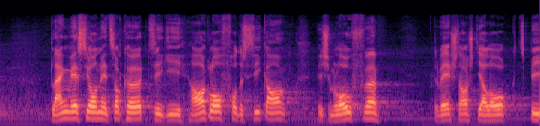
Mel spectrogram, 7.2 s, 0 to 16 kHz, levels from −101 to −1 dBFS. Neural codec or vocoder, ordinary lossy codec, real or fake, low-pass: none; none; real; 10.8 kHz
